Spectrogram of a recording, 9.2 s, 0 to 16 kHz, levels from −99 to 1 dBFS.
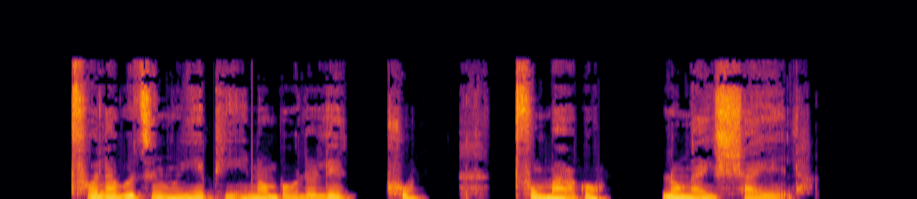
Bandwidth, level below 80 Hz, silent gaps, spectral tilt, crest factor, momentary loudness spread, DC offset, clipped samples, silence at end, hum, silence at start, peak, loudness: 11.5 kHz; -58 dBFS; 3.56-3.86 s, 4.29-4.58 s, 4.90-5.15 s, 6.14-6.62 s; -5 dB/octave; 18 dB; 17 LU; under 0.1%; under 0.1%; 1.1 s; none; 0.7 s; -2 dBFS; -18 LUFS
